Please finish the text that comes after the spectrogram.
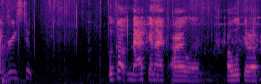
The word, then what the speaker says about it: Mackinac: The C is pronounced as a W because it's French. Mackinac.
